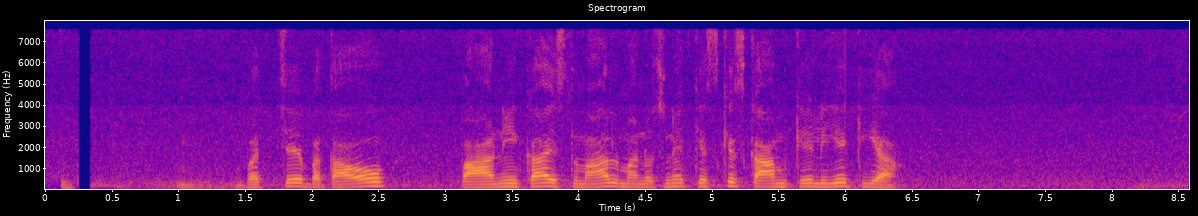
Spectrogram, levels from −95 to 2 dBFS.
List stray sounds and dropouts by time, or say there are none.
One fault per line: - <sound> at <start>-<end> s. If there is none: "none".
none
